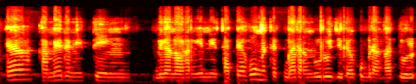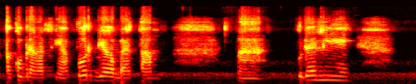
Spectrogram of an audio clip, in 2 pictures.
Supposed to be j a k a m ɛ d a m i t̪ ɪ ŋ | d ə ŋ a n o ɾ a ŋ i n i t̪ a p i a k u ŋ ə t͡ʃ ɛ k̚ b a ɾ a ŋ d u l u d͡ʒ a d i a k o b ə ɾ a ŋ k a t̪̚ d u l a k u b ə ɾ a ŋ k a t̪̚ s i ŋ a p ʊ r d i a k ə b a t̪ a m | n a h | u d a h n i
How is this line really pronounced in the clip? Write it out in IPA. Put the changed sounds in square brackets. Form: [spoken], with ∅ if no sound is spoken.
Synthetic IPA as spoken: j a k a m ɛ d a m i t̪ ɪ ŋ | d ə ŋ a n o ɾ a ŋ i n i t̪ a p i a k u ŋ ə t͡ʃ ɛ k̚ b a ɾ a ŋ d u l u d͡ʒ a d i a k [u] b ə ɾ a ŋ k a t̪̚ d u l a k u b ə ɾ a ŋ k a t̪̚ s i ŋ a p ʊ r d i a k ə b a t̪ a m | n a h | u d a h n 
